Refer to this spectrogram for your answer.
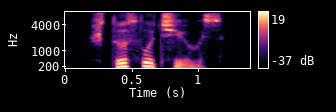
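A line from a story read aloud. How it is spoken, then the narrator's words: Plain. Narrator (Russian): спросил он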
